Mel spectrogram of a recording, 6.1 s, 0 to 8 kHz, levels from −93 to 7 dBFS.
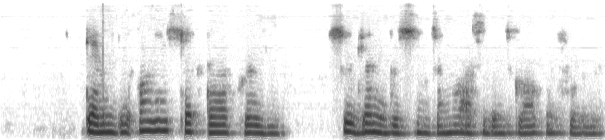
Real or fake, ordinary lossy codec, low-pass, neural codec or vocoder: fake; none; 7.2 kHz; vocoder, 22.05 kHz, 80 mel bands, HiFi-GAN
